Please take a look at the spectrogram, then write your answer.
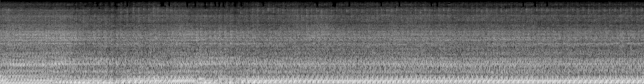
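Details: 1966 Honda C200 motorcycle engine, off the road since 1972, on full choke with blips of throttle: a loud, lumpy low thump with an uneven beat. It runs rough, and the owner suspects petrol is not getting through.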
